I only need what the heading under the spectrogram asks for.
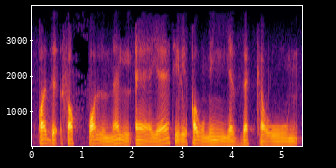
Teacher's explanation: لابد أن تظهر القلقلة، وميزة القلقلة القوة والسرعة، والدال هنا رقيقة، فلابد أن تحافظ على ترقيق الدال حتى أثناء القلقلة، وهي صفة قوة وصفة شدة.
